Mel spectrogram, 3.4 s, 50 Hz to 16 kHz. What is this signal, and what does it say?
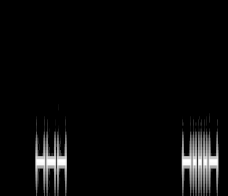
Morse code, heard as a keyed tone, about 30 wpm, spaced as for 5 wpm, 700 Hz. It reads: O<BT>
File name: Lesson 36d - BT - Two Characters 30wpm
